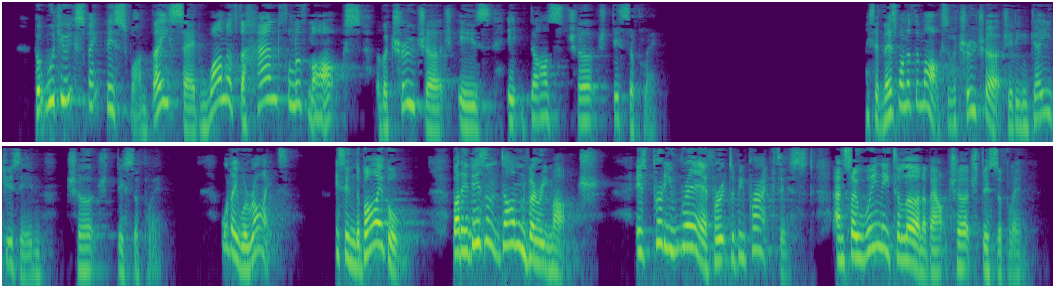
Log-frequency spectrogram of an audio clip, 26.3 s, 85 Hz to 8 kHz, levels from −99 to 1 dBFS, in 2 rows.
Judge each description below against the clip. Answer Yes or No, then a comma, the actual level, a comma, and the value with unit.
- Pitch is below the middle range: No, high, 220 Hz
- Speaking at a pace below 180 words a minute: Yes, average, 160 wpm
